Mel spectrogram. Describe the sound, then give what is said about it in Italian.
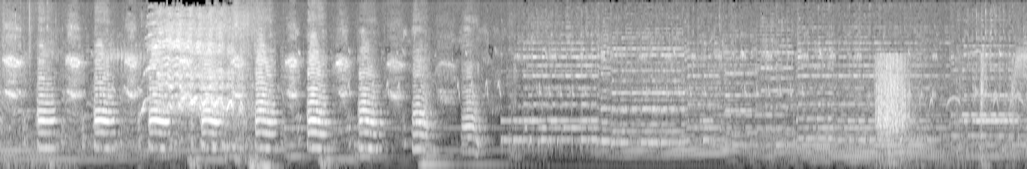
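A horse neighs, with hooves clip-clopping, in a children's fairy tale cartoon; a loud whinny stands out near the end, following a stretch of layered tonal sound. “Ehi, cavallo! Cosa c'è?”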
